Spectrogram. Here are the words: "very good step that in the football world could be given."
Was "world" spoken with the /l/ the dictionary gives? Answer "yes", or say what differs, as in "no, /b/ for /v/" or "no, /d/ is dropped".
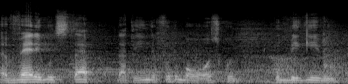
no, /l/ is dropped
